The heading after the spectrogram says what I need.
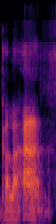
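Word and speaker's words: Callaghan: don't use the pronunciation callahan because i use the pronunciation as i find the spelling which is kalagan in the in october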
